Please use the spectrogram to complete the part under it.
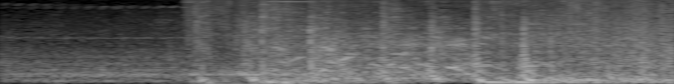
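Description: Blasts and thuds crack and boom in quick bursts.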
